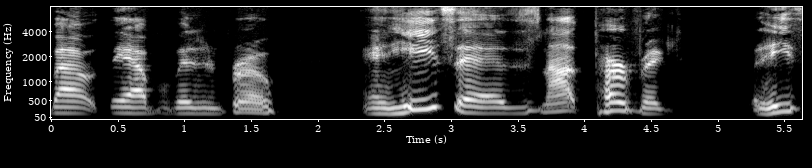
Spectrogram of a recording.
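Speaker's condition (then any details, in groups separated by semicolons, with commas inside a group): Cerebral palsy; visual focusing difficulty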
